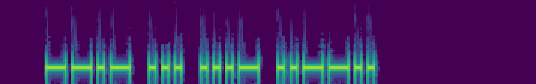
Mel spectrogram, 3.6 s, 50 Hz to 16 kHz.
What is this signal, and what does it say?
Morse code, heard as a keyed tone, about 28 wpm, 700 Hz. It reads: QSV?
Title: Q-Codes Repeated 3x 28wpm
